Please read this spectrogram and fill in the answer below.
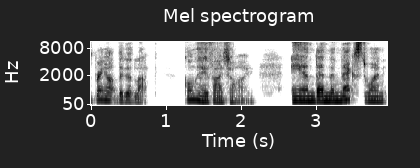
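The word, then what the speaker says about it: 恭喜發財: In Cantonese, the pronunciation is Gong, Gong Hei Fa Choi. So you're going 1, 2, 3, 4, right? The gong hei fa choi, right? And dropping down at the end for choi.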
